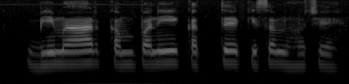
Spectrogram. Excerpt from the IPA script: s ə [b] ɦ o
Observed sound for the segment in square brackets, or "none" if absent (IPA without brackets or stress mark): m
